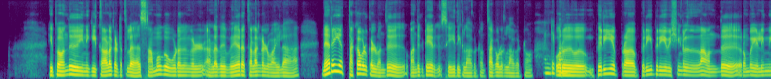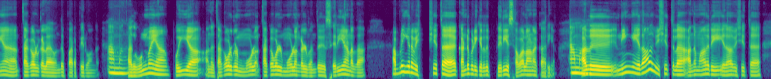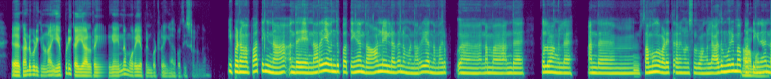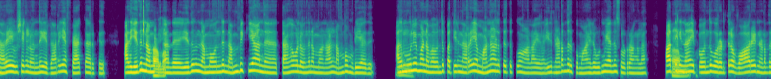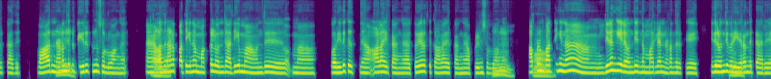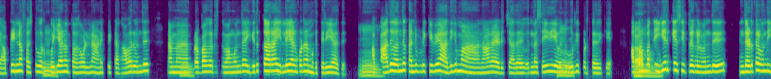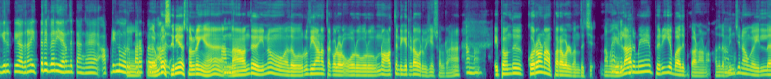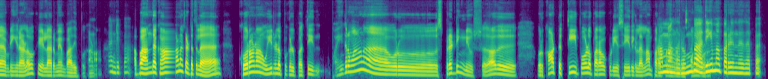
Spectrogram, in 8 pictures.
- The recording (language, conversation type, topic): Tamil, podcast, நம்பிக்கையான தகவல் மூலங்களை எப்படி கண்டுபிடிக்கிறீர்கள்?
- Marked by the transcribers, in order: other background noise; tapping; in English: "பேக்கா"; in English: "வாரே"; other noise; in English: "ஆத்தன்டிகேட்டடா"; drawn out: "ஒரு"; in English: "ஸ்ப்ரெட்டிங்"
